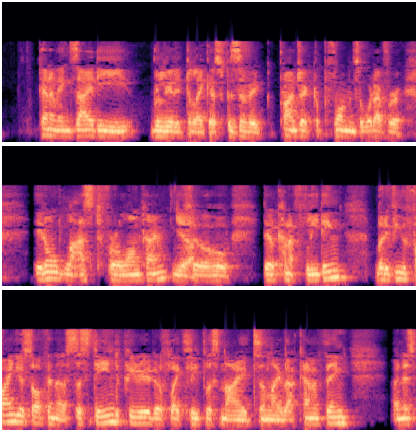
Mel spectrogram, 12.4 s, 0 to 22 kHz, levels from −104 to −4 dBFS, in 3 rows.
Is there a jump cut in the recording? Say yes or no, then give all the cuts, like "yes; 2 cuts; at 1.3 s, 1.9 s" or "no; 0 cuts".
yes; 1 cut; at 2.7 s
